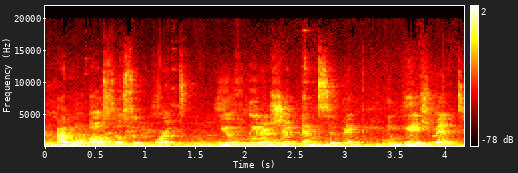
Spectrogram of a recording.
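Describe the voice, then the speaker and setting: With an American accent and a high pitch, a woman speaks at a moderate pace amid noticeable background noise and audible room echo. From New York, US. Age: 20s. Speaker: beauty pageant queen. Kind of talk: prepared address.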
